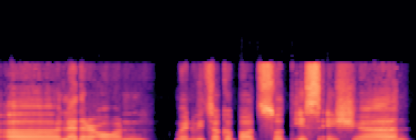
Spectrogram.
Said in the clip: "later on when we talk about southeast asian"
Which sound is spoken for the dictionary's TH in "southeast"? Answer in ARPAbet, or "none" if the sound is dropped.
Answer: T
